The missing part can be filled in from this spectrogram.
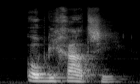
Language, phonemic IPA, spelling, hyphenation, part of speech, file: Dutch, /ˌɔ.bliˈɣaː.(t)si/, obligatie, obli‧ga‧tie, noun, Nl-obligatie.ogg
- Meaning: bond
